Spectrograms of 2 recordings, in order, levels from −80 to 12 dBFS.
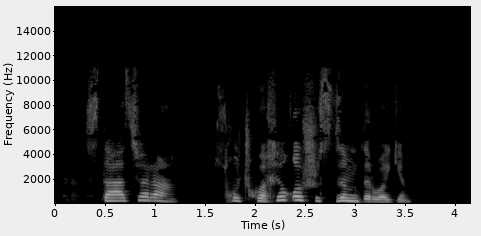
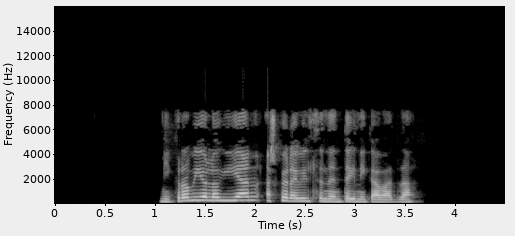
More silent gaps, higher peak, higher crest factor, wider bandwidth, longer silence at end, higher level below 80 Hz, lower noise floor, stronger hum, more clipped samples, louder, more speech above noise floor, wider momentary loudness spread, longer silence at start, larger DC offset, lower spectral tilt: neither; second, -14 dBFS vs 0 dBFS; about the same, 18 dB vs 16 dB; first, 11.5 kHz vs 8 kHz; second, 0.6 s vs 0.9 s; second, -86 dBFS vs -66 dBFS; first, -88 dBFS vs -81 dBFS; neither; neither; second, -31 LUFS vs -15 LUFS; second, 57 dB vs 66 dB; first, 16 LU vs 8 LU; second, 0.3 s vs 1.05 s; neither; about the same, -4 dB/octave vs -4.5 dB/octave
